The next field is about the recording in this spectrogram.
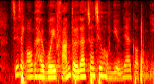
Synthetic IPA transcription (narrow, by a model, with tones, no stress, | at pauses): siː˨˥wt͡sɪ˨k̚ŋɔː˨˧kɛ˧ɦɐ˨jwuː˨˧jfaː˨˥nt̪ɵ˧ɥlɛː˥t͡ʃœː˥ŋsʰiː˥wɦʊ˨˩ŋjiː˧ɥy˨˩niː˥ɐ˥t̚kɔː˧t̪ʰʊ˨˩ŋjḭː˨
